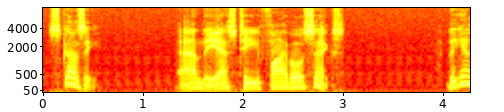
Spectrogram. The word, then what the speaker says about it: SCSI: small computer system interface is pronounced scuzzy and the st 506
